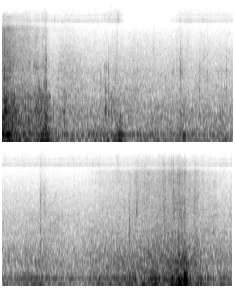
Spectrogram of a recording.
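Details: Wild honey bees swarming aggressively as a jungle honey hunter harvests without safety gear; steady low droning hum rising and falling in loudness, with a few sharp knocks near the start and end.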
